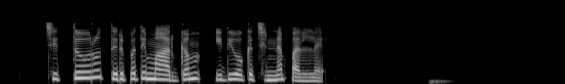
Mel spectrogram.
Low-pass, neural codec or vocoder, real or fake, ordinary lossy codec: 7.2 kHz; none; real; none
